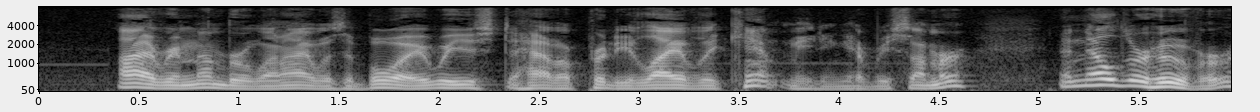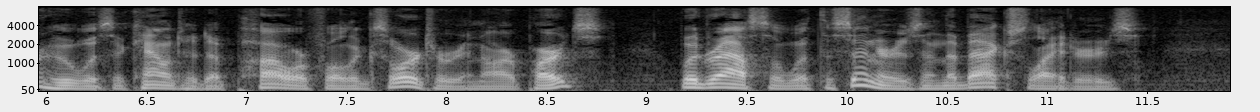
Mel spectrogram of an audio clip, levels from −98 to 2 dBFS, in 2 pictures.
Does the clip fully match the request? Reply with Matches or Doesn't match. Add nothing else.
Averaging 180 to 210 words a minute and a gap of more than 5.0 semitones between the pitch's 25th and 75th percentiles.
Matches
